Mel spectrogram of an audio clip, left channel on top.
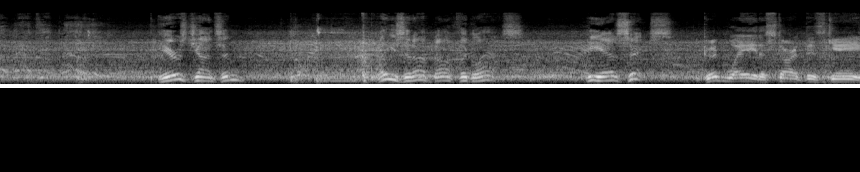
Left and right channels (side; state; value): right; silent; digital silence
